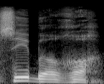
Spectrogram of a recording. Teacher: walaupun dia bertawin fathah maka tidak dibaca mad iwat melainkan dibaca mati atau sukun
